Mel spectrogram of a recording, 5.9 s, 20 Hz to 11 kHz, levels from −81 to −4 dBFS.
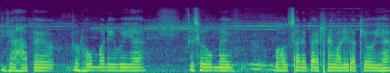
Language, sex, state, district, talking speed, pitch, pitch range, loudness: Hindi, male, Punjab, Fazilka, 165 wpm, 140 Hz, 135-145 Hz, -15 LUFS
